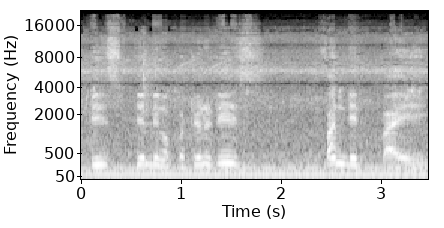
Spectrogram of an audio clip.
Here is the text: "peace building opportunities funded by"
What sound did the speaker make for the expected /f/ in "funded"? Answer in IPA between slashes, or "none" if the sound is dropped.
/p/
